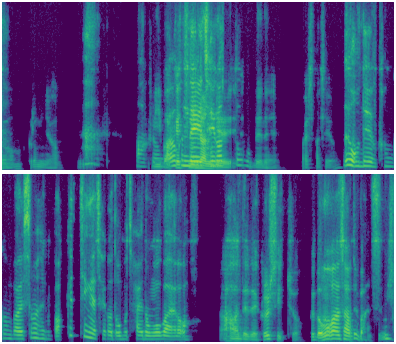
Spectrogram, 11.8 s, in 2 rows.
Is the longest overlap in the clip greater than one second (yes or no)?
yes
